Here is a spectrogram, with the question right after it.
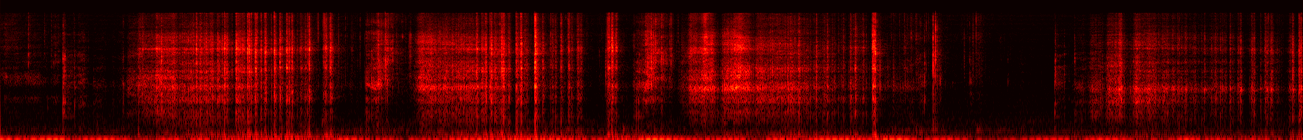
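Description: An old, dry amber laundry soap bar held in the hand is scraped with a metal blade, shaving off crunchy flakes. Irregular, bright scraping and crackling strokes, punctuated by short sharp clicks, run throughout at a soft level, with little ring after each stroke.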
